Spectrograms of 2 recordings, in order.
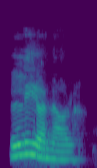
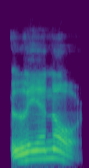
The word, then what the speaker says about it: Leonor: But your first name and I know you're you're do you pronounce that Leonor. Leonor. How do you how do you say that properly? Leonor. Leonor.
